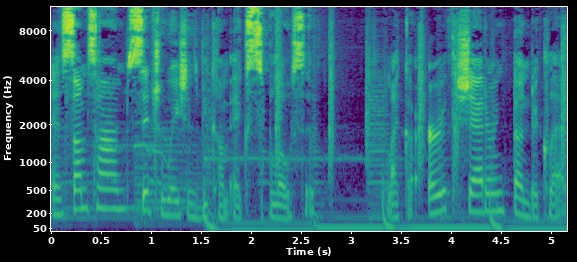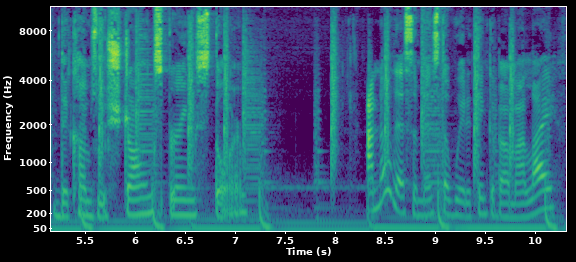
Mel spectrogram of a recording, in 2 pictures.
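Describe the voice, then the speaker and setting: A woman's voice: fairly low pitch, animated, normal speed, over music, lightly acted. A woman playing an aggrieved teenage girl who tells her troubles in a confiding, dramatic way, as in a young adult audiobook. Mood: confiding, troubled. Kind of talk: first-person young adult audiobook narration.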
